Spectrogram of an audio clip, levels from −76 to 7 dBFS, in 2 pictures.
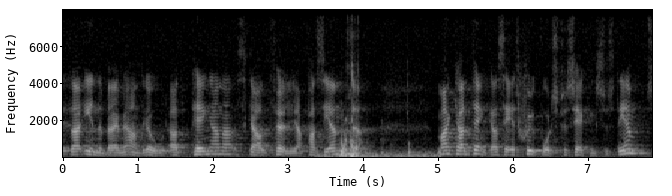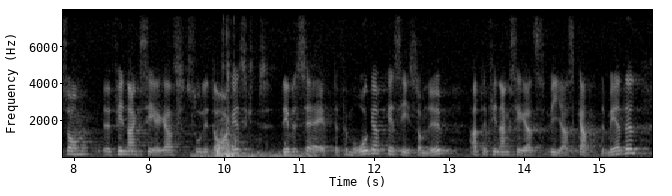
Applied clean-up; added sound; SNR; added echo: none; Sink (filling or washing); -1 dB; none.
